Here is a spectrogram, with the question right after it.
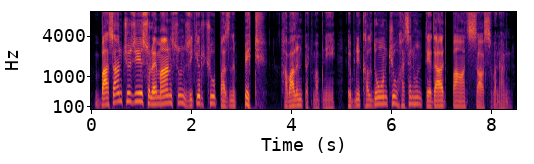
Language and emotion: Kashmiri, neutral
